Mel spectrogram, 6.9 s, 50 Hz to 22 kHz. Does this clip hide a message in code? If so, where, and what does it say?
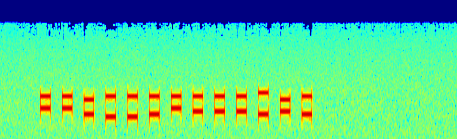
Yes: DTMF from 0.6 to 4.7 s, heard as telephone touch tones, dialled by machine, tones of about 150 ms. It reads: 0042250888675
